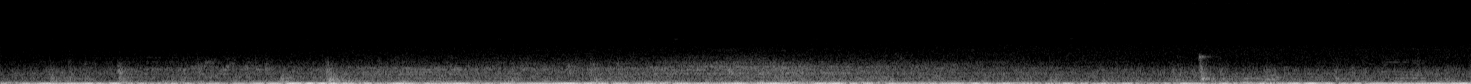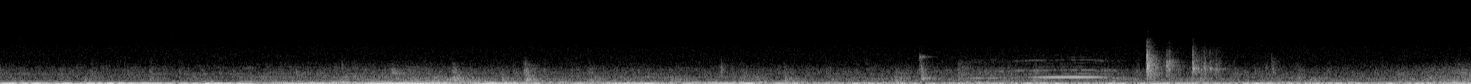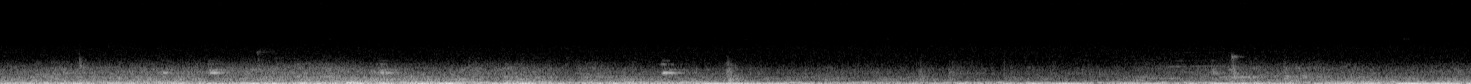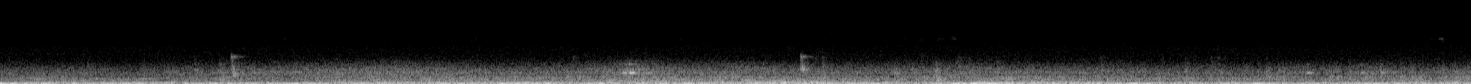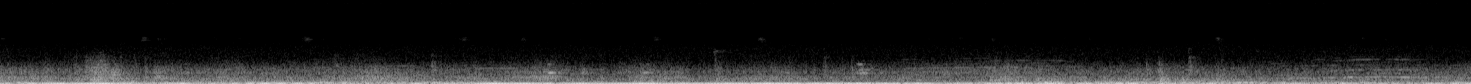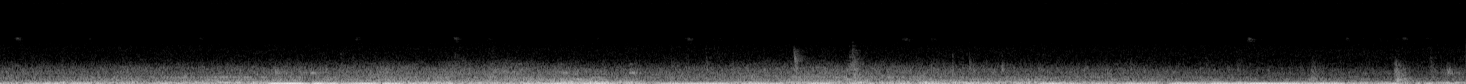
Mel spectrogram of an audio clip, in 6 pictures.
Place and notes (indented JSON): {
  "title": "Gaigaliai, Lithuania, old watertower",
  "date": "2021-02-16 16:25:00",
  "description": "old watertower covered with frozen water and icicles. mild wind. recorded with geophone. very quiet tower - I had to boost sound a little bit...",
  "latitude": "55.60",
  "longitude": "25.60",
  "altitude": "142",
  "timezone": "Europe/Vilnius"
}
